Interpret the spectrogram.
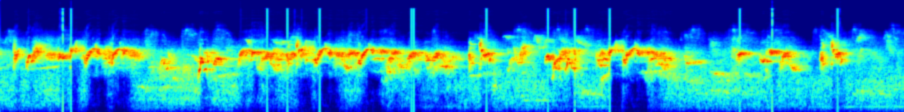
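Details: Red-whiskered bulbul, locally jambul, two caged competition birds singing against each other, one in molt: sustained, rich warbling of fluty whistles and chattery notes, with frequent sharp clicks throughout.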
